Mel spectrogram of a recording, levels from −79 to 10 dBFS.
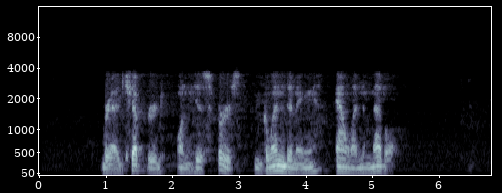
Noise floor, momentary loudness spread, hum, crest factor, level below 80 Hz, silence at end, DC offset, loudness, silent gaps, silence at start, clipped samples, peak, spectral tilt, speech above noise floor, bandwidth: -69 dBFS; 13 LU; none; 20 dB; -44 dBFS; 1.45 s; under 0.1%; -20 LUFS; none; 0.95 s; under 0.1%; 0 dBFS; -11.5 dB/octave; 50 dB; 3.8 kHz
